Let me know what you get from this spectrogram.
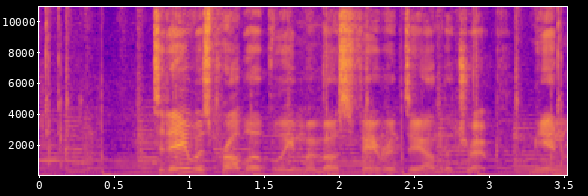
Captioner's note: voiceover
